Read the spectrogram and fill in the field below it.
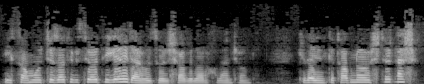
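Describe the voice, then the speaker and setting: Woman reader, scripture reading, even and unhurried, dry muffled recording. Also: medium pitch, no echo. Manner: steady, measured reading pace.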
